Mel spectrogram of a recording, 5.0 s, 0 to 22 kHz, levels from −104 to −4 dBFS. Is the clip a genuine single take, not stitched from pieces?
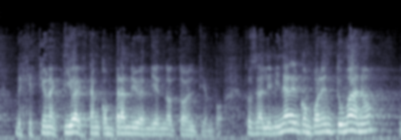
no; 1 cut; at 3.0 s

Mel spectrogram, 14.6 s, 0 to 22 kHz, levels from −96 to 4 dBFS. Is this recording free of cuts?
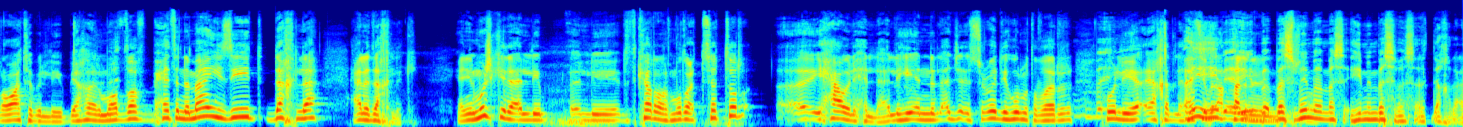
yes; 0 cuts

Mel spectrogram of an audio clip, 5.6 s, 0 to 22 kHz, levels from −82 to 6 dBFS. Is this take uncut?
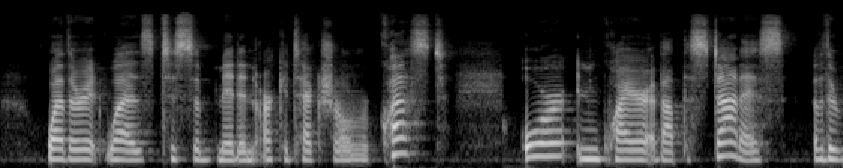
no; 1 cut; at 3.3 s

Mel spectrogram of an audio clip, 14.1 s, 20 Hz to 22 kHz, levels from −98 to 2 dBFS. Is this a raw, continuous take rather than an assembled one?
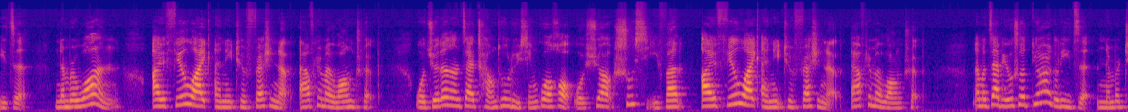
yes; 0 cuts

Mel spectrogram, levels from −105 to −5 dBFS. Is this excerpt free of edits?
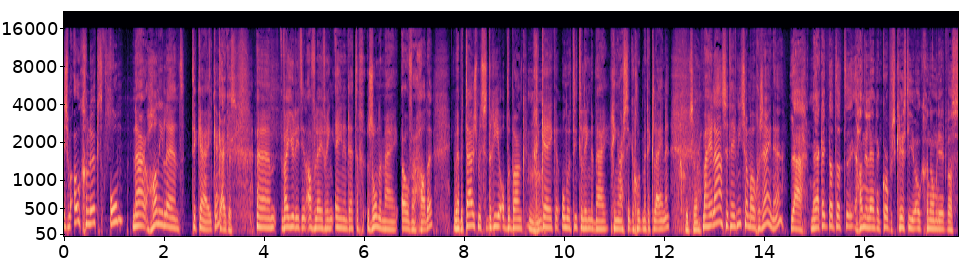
yes; 0 cuts

